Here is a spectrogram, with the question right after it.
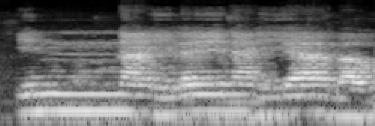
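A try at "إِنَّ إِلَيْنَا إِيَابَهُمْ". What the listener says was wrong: Panjang nanya 5 harokat.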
